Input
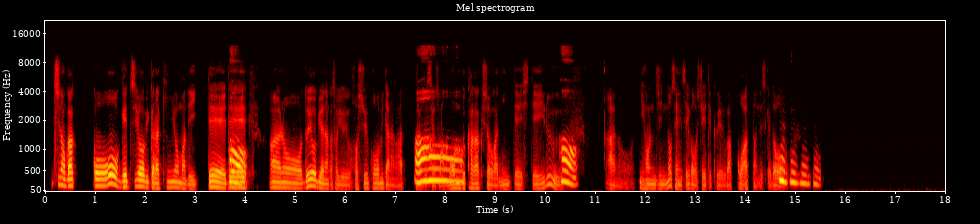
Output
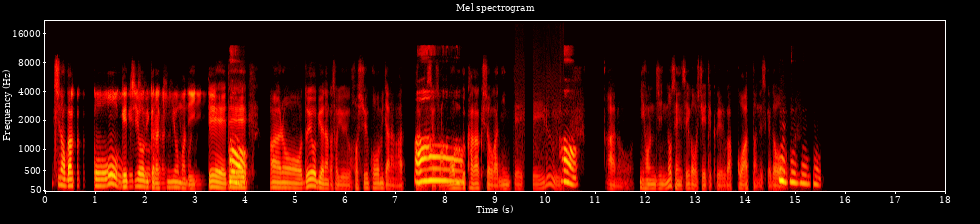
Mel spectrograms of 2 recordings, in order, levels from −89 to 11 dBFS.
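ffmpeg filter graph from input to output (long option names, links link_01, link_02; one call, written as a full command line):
ffmpeg -i in.wav -filter_complex "[0:a]asettb=1/sr,asplit=3[link_01][link_02][link_03];[link_01]atrim=end=0.524[link_04];[link_02]atrim=start=0.52:end=3.41,asetpts=PTS-STARTPTS,afade=type=in:duration=0.004:curve=qsin,afade=type=out:start_time=2.886:duration=0.004:curve=qsin,lowpass=frequency=3800:width_type=q:width=14,equalizer=frequency=680:width_type=o:width=0.95:gain=-8.5,aecho=1:1:122|244:0.188|0.0283,atrim=end_sample=127449[link_05];[link_03]atrim=start=3.406[link_06];[link_04][link_05]acrossfade=duration=0.004:curve1=hsin:curve2=qsin[link_07];[link_07][link_06]acrossfade=duration=0.004:curve1=qsin:curve2=hsin,asettb=1/sr,asplit=3[link_08][link_09][link_10];[link_08]atrim=end=9.394[link_11];[link_09]atrim=start=9.39:end=10.38,asetpts=PTS-STARTPTS,afade=type=in:duration=0.004:curve=qsin,afade=type=out:start_time=0.986:duration=0.004:curve=qsin,lowpass=frequency=2500:width=0.5412,lowpass=frequency=2500:width=1.3066,acompressor=threshold=-36dB:ratio=4:attack=3.2:release=140:knee=1:detection=peak,aeval=exprs='val(0)*gte(abs(val(0)),0.00282)':channel_layout=same[link_12];[link_10]atrim=start=10.376[link_13];[link_11][link_12]acrossfade=duration=0.004:curve1=hsin:curve2=qsin[link_14];[link_14][link_13]acrossfade=duration=0.004:curve1=qsin:curve2=hsin,equalizer=frequency=2400:width=2.7:gain=7,agate=range=-33dB:threshold=-46dB:ratio=3:detection=peak,highshelf=frequency=3600:gain=7" out.wav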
